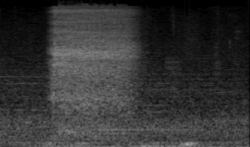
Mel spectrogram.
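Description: A Final Fantasy XIV character gives a single sniffing snort, a breathy hiss-like burst of about a second, followed by faint low thumps.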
